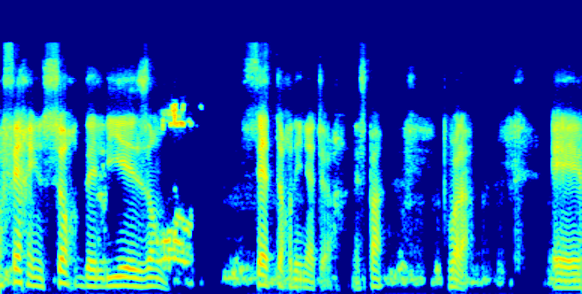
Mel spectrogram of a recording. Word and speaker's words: cette: la prononciation en effet cette veste de la même façon alors au niveau de la prononciation on va prononcer de la même façon 7 et 7 dès la même façon la même prononciation 7 7 ordinateur 7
